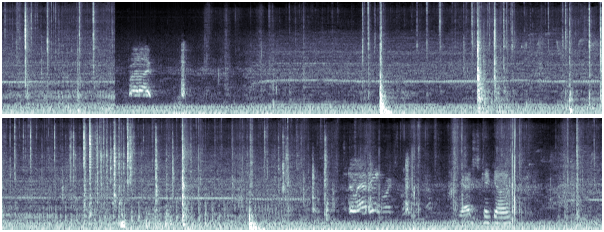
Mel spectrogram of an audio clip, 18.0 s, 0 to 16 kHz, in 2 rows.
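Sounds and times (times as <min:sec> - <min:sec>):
low engine idle: 0:00.0 - 0:18.0
vehicle winch pulling with whine: 0:00.0 - 0:18.0
sharp knocks and creaks: 0:03.3 - 0:15.3, 0:16.6 - 0:18.0.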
